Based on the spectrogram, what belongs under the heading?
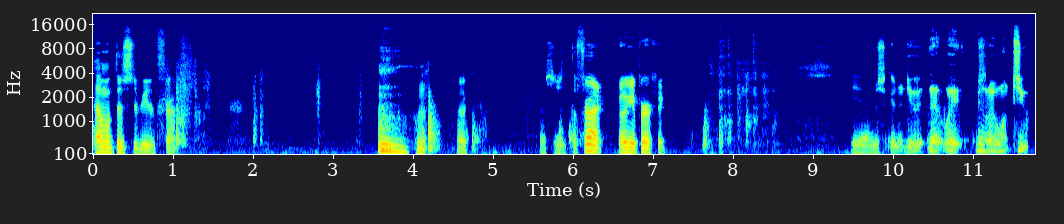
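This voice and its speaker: Reading viewer comments aloud on his livestream, a man in his twenties rambles casual answers full of laughs, stumbles and repeated words. He speaks a little slowly in a mid-range, husky, expressive voice with vocal fry and long pauses.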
